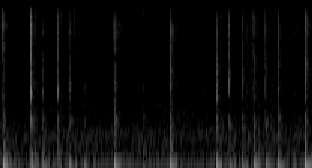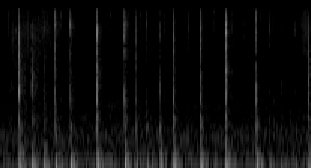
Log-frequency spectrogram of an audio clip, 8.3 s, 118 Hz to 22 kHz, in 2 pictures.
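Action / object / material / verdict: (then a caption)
tap / plastic computer keyboard / plastic / none. Fingertips type on a dark grey plastic compact wireless keyboard, producing about 27 short, dry key clicks in an uneven rhythm. Each keystroke has a low thump under a bright, crisp tick that dies away almost at once, with quiet gaps between bursts.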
